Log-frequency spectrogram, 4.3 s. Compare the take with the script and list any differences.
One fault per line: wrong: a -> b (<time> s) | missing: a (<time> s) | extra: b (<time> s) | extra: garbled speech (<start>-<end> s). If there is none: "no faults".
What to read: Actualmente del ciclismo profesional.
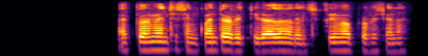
extra: se encuentra retirado (1.8 s)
